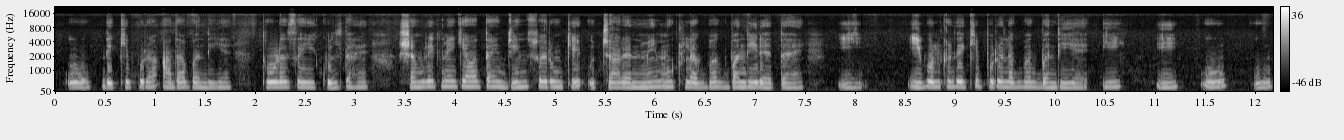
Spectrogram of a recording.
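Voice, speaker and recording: A woman teaching Hindi grammar in a classroom style, asking questions and answering them herself and sounding out vowels slowly for the listener. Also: on the high side, completely flat delivery, vocal fry, dark tone, no echo. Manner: asks the class questions then answers them, says "thik hai" often.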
